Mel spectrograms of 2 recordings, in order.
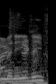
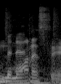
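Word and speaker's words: m0NESY: Kind of looks like Menes, you know, Menezi from the G2 CSGO player. Oh, I think it's pronounced Monacy.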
